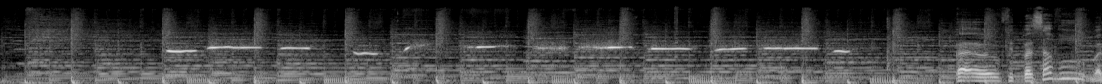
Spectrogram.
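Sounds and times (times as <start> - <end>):
instrumental music with regular percussive beats: 0.0 - 11.0
person whistling a tune off-key: 1.6 - 8.6
speech: 9.6 - 11.0.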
